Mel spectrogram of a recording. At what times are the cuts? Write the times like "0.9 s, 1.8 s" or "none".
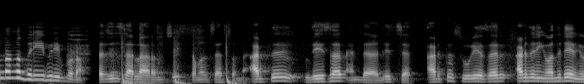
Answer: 1.0 s, 2.4 s, 3.5 s, 5.1 s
